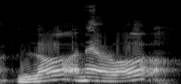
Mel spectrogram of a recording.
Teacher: એ જ રીતે દંત્યમાં આ લ તે અર્ધ અલ્પ પ્રાણ છે, અને એ પાર્શ્વિક છે. પાર્શ્વિક લ અને ળ બે પાર્શ્વિક વ્યંજન છે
